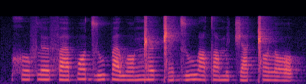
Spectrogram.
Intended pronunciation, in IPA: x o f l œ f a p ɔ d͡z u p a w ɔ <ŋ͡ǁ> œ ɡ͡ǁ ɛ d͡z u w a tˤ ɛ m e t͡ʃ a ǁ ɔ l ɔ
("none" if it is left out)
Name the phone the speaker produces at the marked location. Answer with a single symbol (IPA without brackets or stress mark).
ŋ͡ǁ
